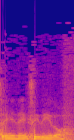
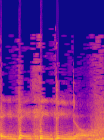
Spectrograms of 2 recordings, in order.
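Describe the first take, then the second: First: The consonants are pronounced soft and light. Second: The consonants are pronounced hard and forceful. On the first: The speaker calls it right. "it's softer than that" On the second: The speaker calls it wrong. "you don't pronounce your consonants really hard. It's not"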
